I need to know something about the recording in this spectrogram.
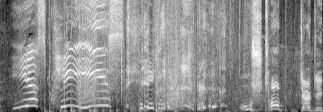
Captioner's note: giggles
